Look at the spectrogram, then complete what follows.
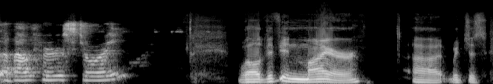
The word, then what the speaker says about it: Maier: what captured you about her story well vivian maier which is spelled ma i er worked as a nanny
